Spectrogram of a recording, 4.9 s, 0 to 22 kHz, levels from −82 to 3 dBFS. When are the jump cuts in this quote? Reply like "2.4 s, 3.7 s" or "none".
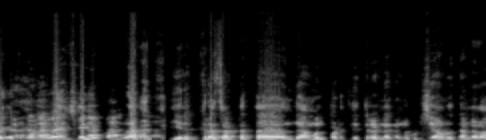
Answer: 1.6 s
